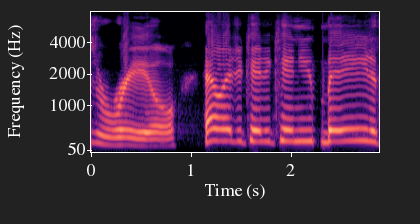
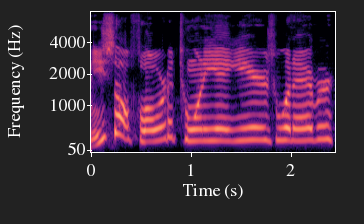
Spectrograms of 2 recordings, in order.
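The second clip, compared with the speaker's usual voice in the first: ordinary delivery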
